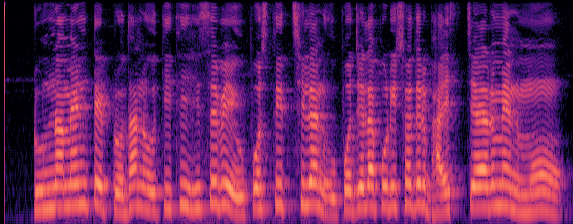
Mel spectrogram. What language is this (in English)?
Bangla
